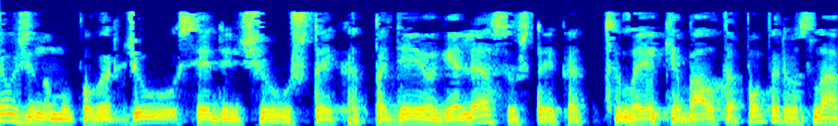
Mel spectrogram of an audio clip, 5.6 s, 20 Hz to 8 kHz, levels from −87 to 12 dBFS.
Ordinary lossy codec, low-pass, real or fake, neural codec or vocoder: MP3, 24 kbps; 7.2 kHz; real; none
